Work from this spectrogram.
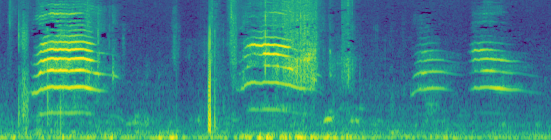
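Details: Male street cat resembling a Bengal, calling to a female while in heat: four meows, the first long and strained, the last two shorter and higher, over a low background rumble.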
